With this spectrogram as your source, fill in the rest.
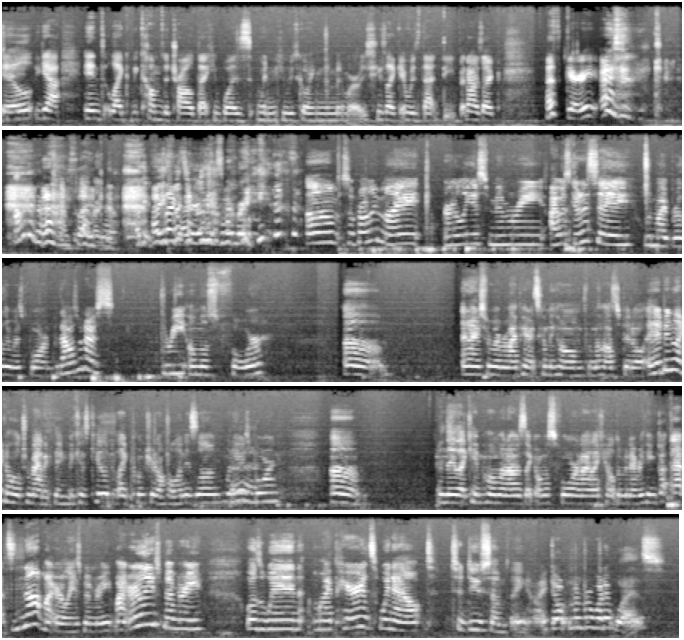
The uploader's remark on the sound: apologies for the weird fuzzy sound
